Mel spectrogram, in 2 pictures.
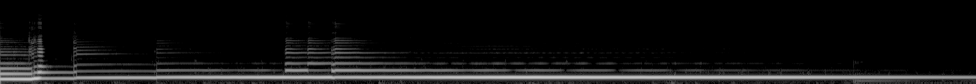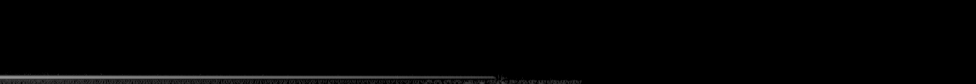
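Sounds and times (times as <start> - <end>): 
bass guitar played with E-bow: 0.0 - 14.6.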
